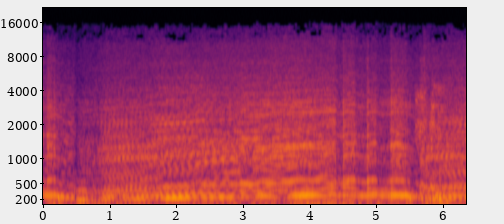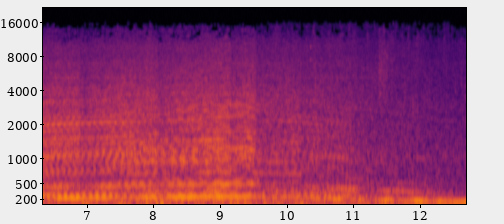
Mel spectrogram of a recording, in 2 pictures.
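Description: A car engine roars at high revs and drops in pitch with each gear change.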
